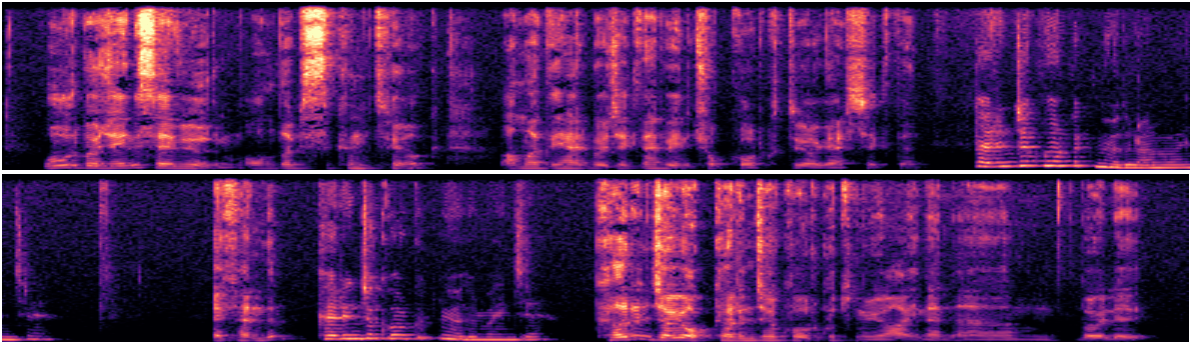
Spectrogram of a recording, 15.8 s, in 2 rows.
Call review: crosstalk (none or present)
none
